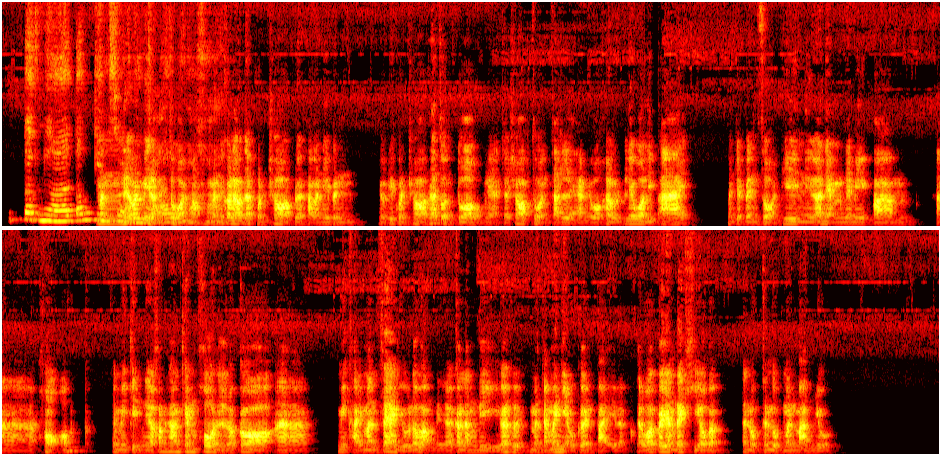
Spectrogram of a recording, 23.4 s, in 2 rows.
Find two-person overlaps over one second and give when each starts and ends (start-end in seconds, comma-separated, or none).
1.2-2.6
